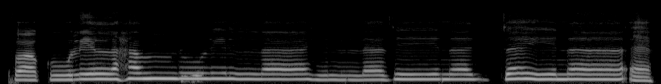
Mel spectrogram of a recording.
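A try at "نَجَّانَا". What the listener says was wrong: Hati-hati bukan najjai tapi panjang ke atas najjana.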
